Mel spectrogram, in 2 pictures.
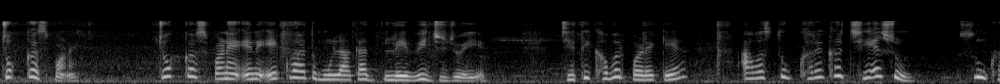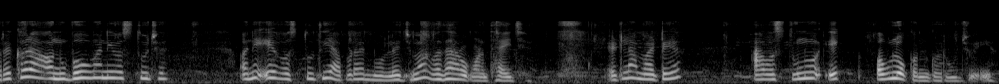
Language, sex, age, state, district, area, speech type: Gujarati, female, 30-45, Gujarat, Rajkot, rural, spontaneous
